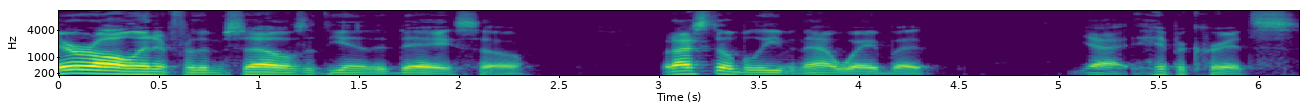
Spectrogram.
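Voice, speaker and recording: A man with a Midwestern American accent on a very clean recording with a silent background. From Detroit. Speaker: podcast host. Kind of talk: casual chat.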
